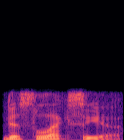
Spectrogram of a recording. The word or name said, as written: dyslexia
